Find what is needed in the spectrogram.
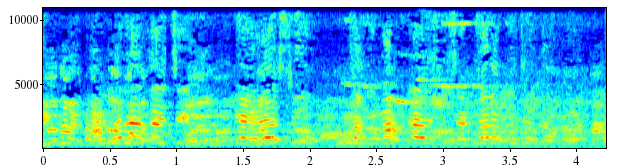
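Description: Speech only: several people talking over one another.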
